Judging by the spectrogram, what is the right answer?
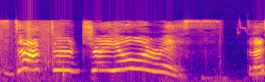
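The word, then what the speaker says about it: Trayaurus: run super fast anti Bob cool it's Dr trolis did I say his name right that's the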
